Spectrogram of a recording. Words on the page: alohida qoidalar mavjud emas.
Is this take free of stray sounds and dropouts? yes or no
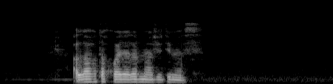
yes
